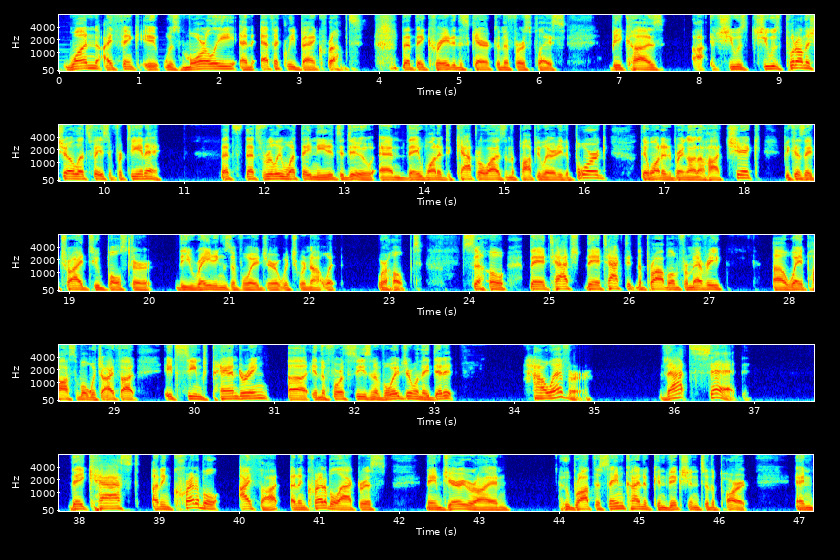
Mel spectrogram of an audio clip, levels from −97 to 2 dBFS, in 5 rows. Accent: American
